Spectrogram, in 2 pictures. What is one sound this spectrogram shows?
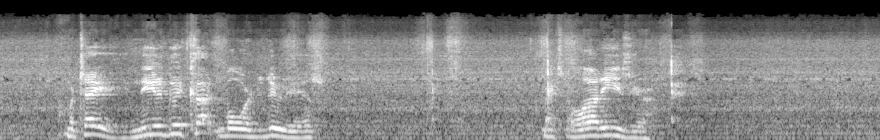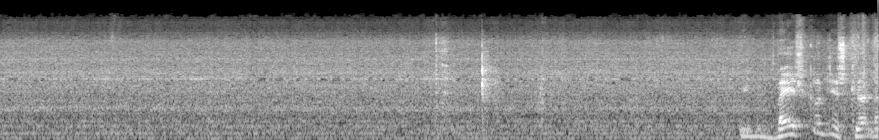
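A knife taps on a cutting board as it chops an onion.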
